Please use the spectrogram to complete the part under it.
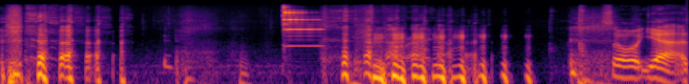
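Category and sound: signal or alarm, bell ringing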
